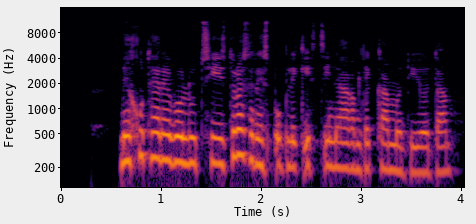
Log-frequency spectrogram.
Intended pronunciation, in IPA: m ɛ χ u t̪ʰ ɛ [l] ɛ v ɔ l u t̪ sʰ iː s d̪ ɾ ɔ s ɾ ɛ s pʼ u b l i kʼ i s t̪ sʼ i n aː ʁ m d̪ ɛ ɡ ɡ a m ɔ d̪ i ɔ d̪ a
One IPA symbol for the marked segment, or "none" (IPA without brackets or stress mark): ɾ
